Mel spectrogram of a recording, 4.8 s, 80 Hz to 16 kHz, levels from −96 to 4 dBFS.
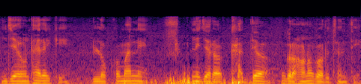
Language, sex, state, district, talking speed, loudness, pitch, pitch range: Odia, male, Odisha, Khordha, 85 wpm, -18 LUFS, 105 Hz, 95-110 Hz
